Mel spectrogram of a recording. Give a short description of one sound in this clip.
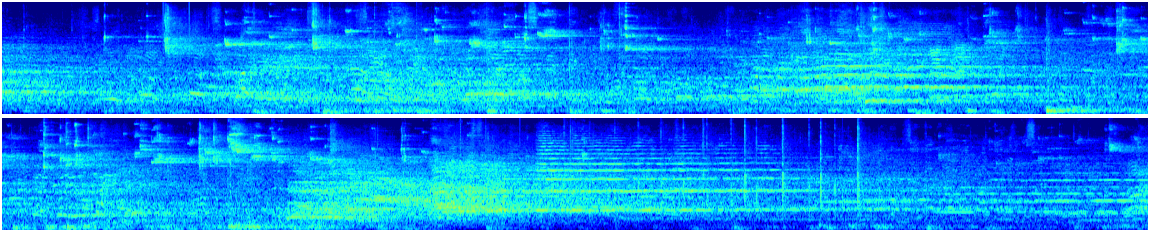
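A basketball bounces on a wooden floor as it is dribbled.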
